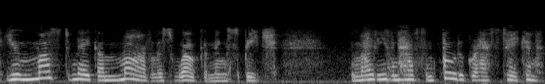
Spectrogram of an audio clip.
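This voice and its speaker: A woman's voice: medium pitch, normal speed, breathy edge, natural voice. A woman playing an ambitious, gushing, persuasive general's wife in old-time radio drama style. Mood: excited, gushing. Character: ambitious, excitable general's wife, socially scheming. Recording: dull old radio recording.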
